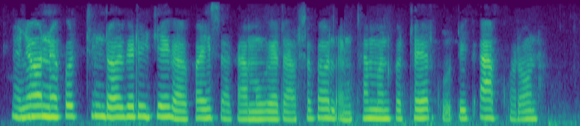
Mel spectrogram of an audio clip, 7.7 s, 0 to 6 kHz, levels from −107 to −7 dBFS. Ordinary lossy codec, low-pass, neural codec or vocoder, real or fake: MP3, 32 kbps; 5.4 kHz; vocoder, 44.1 kHz, 128 mel bands every 512 samples, BigVGAN v2; fake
